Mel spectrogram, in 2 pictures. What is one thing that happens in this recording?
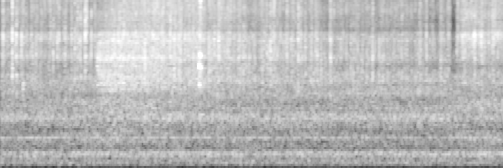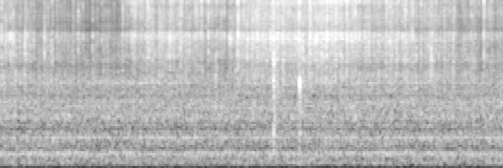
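Batter sizzles steadily in a hot frying pan.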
